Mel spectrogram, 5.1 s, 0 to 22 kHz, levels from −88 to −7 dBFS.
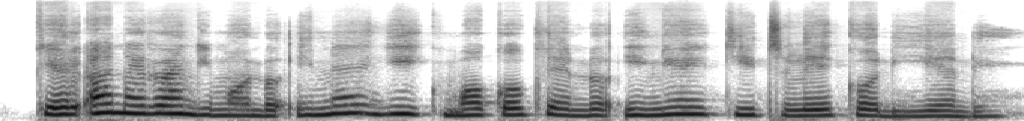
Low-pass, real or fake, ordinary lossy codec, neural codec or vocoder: none; fake; none; codec, 44.1 kHz, 2.6 kbps, DAC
